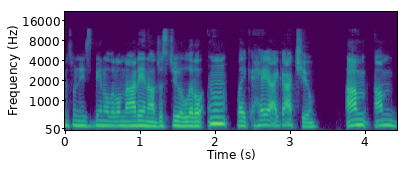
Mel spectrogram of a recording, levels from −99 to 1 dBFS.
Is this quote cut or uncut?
uncut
